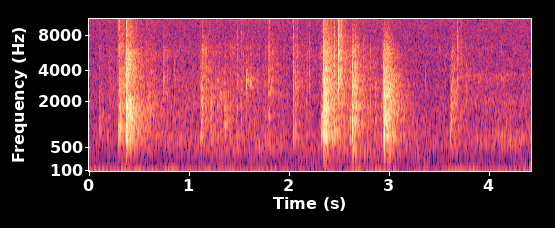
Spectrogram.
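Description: Footsteps scuffing and crunching on a gritty, debris-covered floor, coming irregularly about every half second to a second, with a cluster of three quick steps a little past the middle.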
